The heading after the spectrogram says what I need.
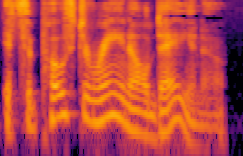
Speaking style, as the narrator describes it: He's pleasant and sadly warns me

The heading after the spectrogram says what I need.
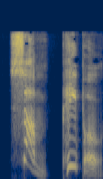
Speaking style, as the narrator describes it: she said loudly

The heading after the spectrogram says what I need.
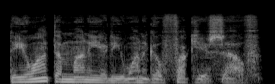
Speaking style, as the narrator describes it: Roland asked in a cold, dead voice

